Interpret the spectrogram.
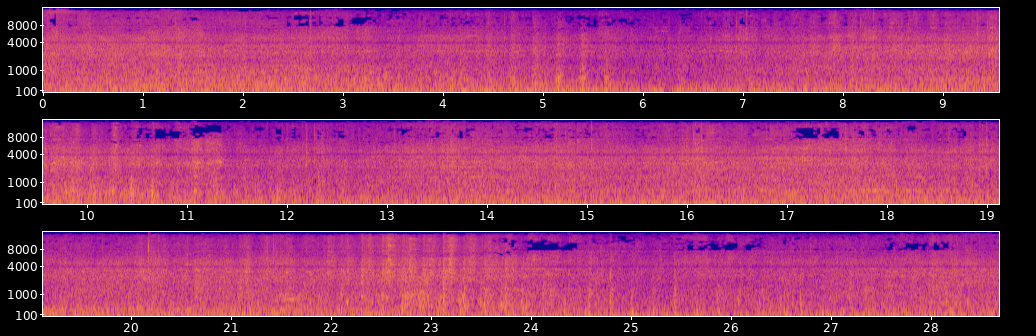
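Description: Double-stack intermodal freight train's well cars rolling past close by: steady heavy noise of steel wheels running on the rails, with no let-up as car after car goes by.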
